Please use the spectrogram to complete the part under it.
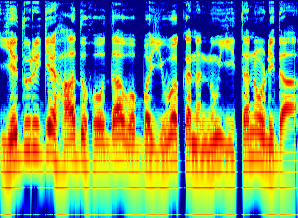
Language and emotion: Kannada, neutral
